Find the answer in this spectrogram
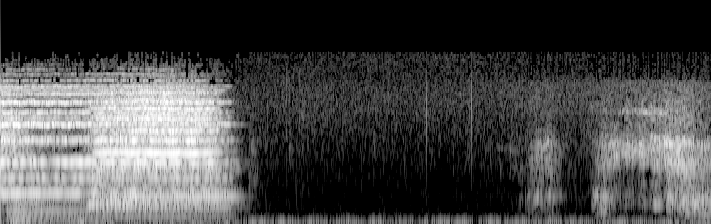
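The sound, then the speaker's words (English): A loud horse whinny rings out in a stable for about two seconds, its harmonic cry wavering and then fading, followed by quieter snorts and shuffling movement. “And do you still refuse the honor of eating with the holy horses?”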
